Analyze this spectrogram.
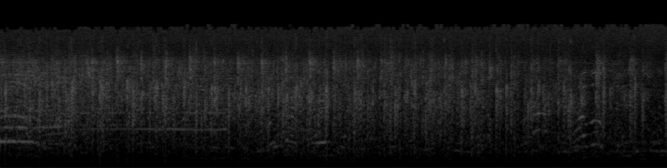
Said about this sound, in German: glaube ich, einen Applaus einmal verdient.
